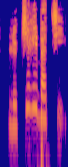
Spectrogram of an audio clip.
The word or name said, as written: Kiribati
